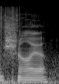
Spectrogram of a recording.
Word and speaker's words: Shia: Oh yeah, because like Shia butter, you know, that's spelled with an E, so Shia.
